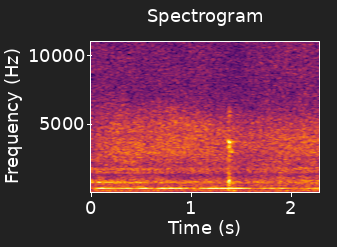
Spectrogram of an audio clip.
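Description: Steady hum with a low rumble underneath: the background noise of an old lecture recording, with one faint click partway through.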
